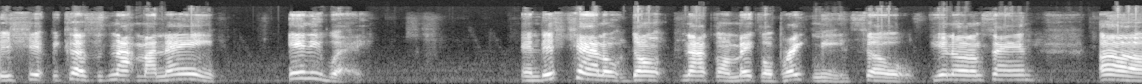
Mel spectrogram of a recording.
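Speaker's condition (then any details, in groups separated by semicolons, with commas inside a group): No condition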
